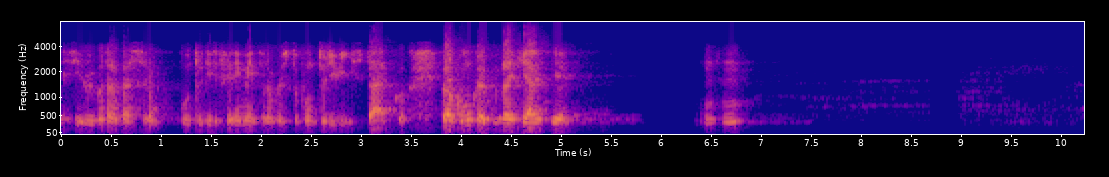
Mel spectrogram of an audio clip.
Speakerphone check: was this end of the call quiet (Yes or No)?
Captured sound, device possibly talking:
Yes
